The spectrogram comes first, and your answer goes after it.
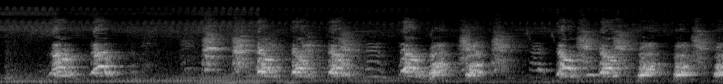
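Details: German Shepherd Dog puppy barking in rapid bursts, short high yappy barks repeated about three per second with brief pauses between runs, a faint steady high hiss in the background.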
